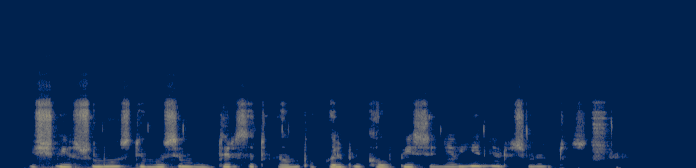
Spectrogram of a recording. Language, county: Lithuanian, Marijampolė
